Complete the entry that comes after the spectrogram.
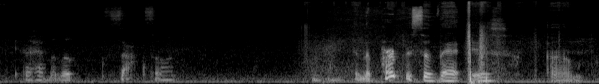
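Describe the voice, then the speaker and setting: Quiet and fairly slow, a woman speaks with big swings in loudness and long, frequent pauses over noticeable background noise. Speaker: video blogger. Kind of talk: casual video diary. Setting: hospital room.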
